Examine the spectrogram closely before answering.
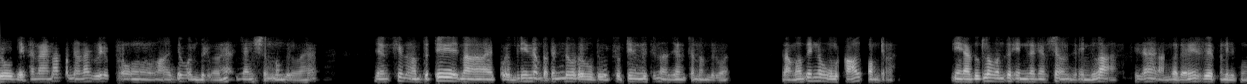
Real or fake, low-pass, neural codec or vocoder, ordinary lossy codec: fake; 3.6 kHz; codec, 16 kHz in and 24 kHz out, 0.6 kbps, FireRedTTS-2 codec; none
